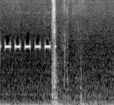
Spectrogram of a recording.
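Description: Lexus Park Assist parking-sensor beeper giving quick, evenly spaced high beeps, about five a second, as the sensors detect an obstacle close behind the car in reverse. The beeping stops with a click about a second in.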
